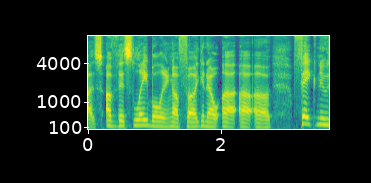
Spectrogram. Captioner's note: stammering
